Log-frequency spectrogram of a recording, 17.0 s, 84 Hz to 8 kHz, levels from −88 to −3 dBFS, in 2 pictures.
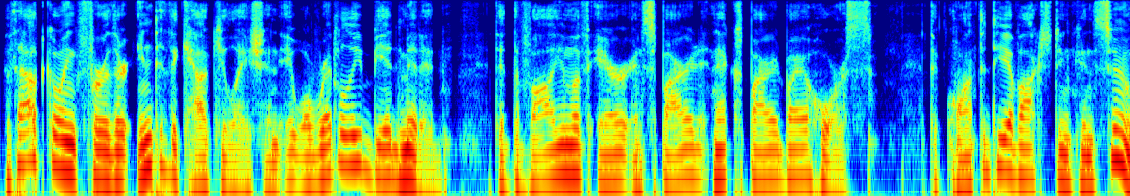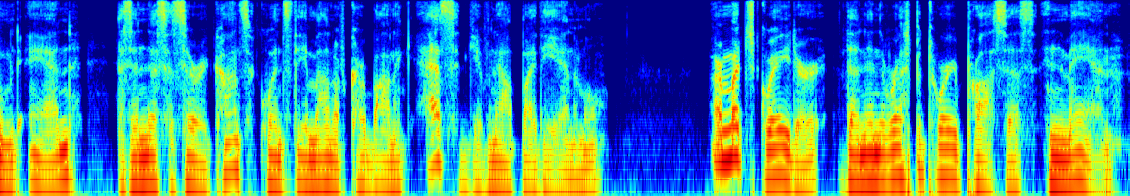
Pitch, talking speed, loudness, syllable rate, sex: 110 Hz, 185 wpm, -20 LUFS, 6.4 syllables/s, male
